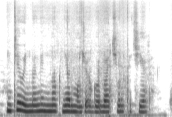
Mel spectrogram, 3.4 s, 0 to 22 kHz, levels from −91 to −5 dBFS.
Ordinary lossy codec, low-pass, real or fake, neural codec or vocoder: none; none; fake; codec, 44.1 kHz, 7.8 kbps, Pupu-Codec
